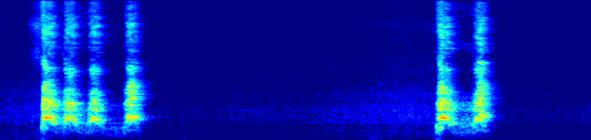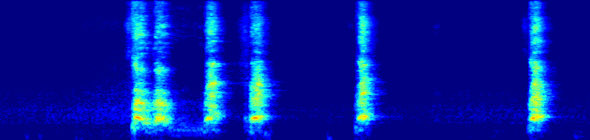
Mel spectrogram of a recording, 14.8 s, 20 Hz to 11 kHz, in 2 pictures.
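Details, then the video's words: A one-year-old Boxer dog barks at night in short, deep bursts, often two to four barks at a time. "1 Year Old Boxer Dog Barking"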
